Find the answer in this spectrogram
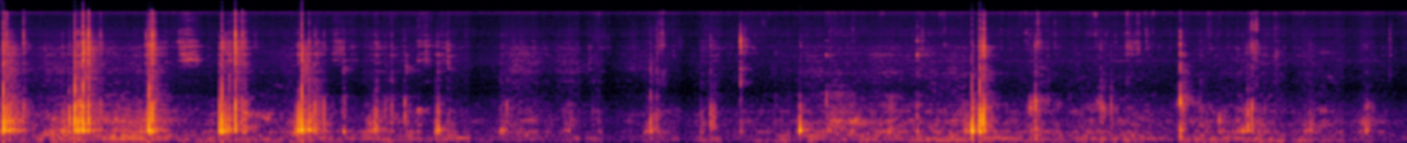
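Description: Close-up chewing of soaked clay from a broken clay pot: wet crunching and squishing bites. The crunches come strong and regular, about every three-quarters of a second at first, then go softer and more irregular, with one sharp loud crunch near the ten-second mark.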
